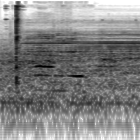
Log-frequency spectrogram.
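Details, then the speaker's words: Yamaha Mio Soul GT scooter, ignition key on, refitted fuel pump with a known-good pump IC, tested dipped in petrol without the tank: a click, then a faint steady hum as the pump primes normally; the engine then starts. "Ini teman-teman sambil kunci konta on dia udah dengung."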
